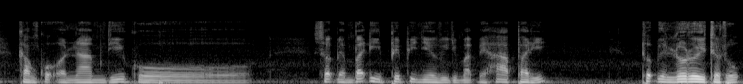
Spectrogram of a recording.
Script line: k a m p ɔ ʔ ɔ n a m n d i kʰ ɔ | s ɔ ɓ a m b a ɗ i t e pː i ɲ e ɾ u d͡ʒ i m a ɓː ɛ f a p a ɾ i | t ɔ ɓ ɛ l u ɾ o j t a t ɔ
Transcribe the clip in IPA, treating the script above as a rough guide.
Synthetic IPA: k a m k ɔ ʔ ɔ n a m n d i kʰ ɔ | s ɔ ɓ ɛ m b a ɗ i p e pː i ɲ e ɾ u d͡ʒ i m a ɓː ɛ h a p a ɾ i | t ɔ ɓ ɛ l o ɾ o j t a t ɔ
